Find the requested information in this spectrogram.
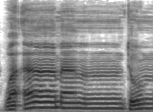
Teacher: لا تذهب بالنون الساكنه الى مخرج النون اللساني فيصير اظهار لازم تروح الى مخرج التاء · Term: اخفاء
